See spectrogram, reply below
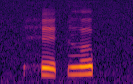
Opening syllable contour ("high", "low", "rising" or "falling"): low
